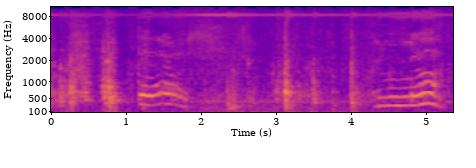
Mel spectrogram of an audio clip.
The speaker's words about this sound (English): There we are, that's the train set.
